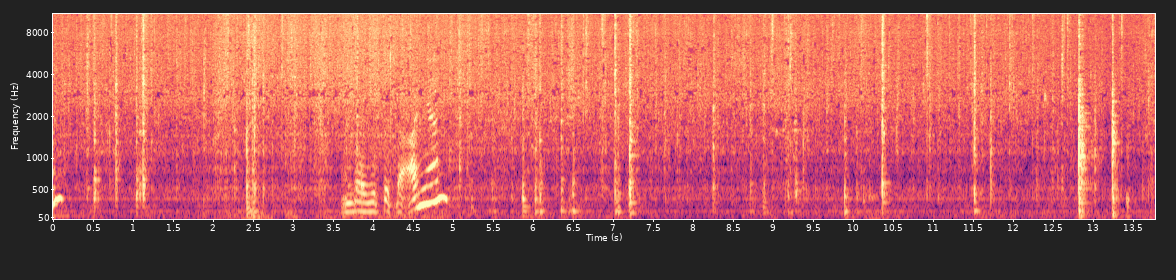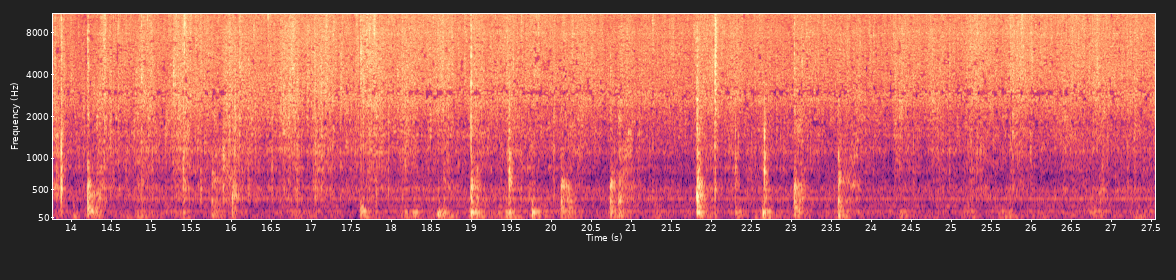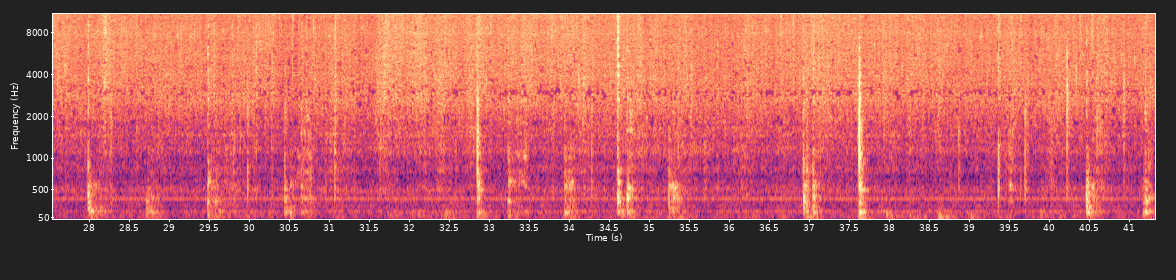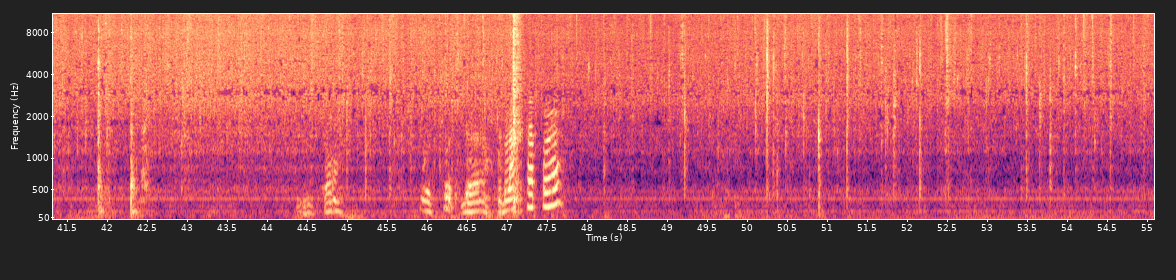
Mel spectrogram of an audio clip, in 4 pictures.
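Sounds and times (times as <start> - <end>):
food sizzling in a frying pan: 0.0 - 55.0
spatula scraping a pan: 4.9 - 7.4, 12.8 - 43.4.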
